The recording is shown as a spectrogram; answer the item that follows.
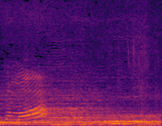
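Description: Choral music in the soundtrack: a choir holding long chords, with a brief upward-gliding voice about half a second in.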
